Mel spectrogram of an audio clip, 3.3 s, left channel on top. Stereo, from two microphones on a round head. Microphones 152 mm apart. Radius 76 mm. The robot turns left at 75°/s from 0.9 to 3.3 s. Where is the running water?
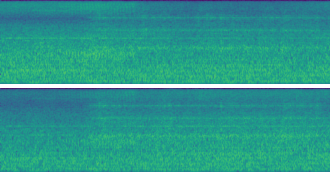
25° left; by 3.3 s 155° right.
